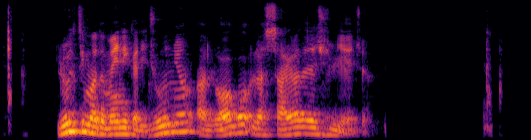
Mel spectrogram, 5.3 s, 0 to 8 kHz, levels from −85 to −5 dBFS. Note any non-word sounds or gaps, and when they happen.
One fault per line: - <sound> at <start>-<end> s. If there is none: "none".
none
